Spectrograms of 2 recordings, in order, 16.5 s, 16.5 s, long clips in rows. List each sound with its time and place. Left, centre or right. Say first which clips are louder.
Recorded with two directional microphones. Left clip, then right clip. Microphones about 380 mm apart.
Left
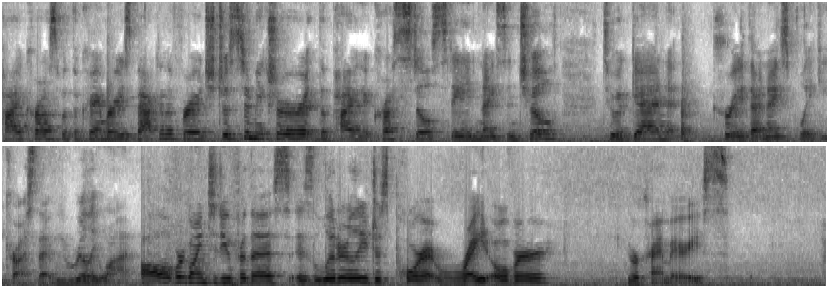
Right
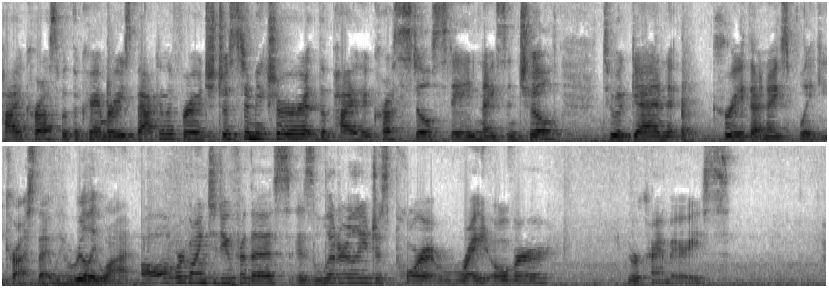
0.0 s a woman's voice: right 3 dB; centre
10.1 s a woman's voice: left 5 dB; left
14.7 s a woman's voice: left 6 dB; centre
